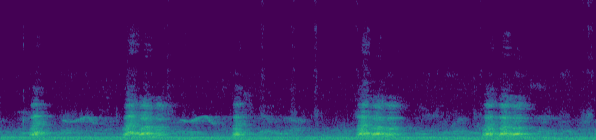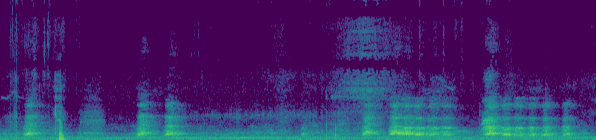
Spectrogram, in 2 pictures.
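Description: A pen nib scratches lightly on paper.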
